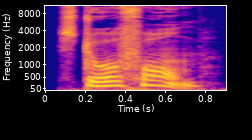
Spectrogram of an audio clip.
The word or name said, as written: storform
